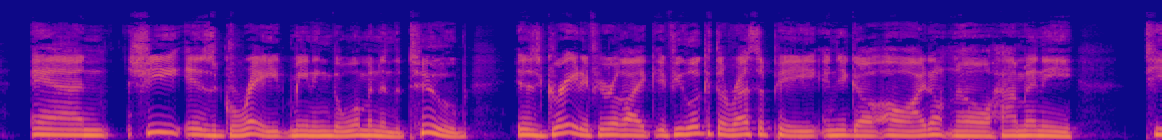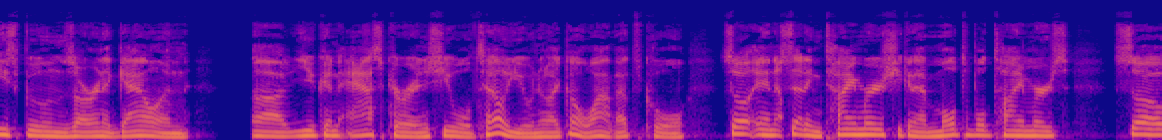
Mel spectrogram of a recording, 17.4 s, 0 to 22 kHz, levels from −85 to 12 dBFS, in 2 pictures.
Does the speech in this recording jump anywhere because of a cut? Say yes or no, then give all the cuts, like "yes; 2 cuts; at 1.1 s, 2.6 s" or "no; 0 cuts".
yes; 2 cuts; at 13.5 s, 14.6 s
